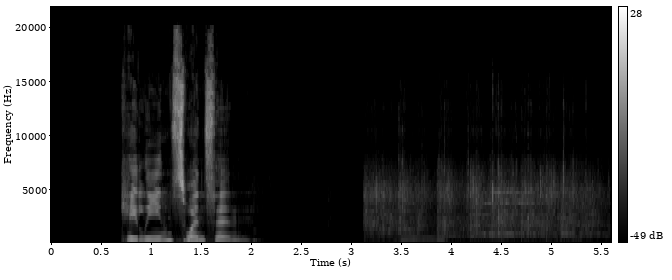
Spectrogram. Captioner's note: audience applauds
